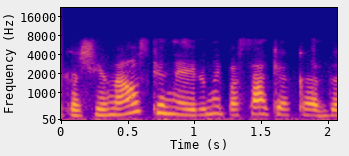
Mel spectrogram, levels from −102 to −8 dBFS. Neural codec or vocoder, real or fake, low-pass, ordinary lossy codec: codec, 16 kHz in and 24 kHz out, 2.2 kbps, FireRedTTS-2 codec; fake; 7.2 kHz; Opus, 32 kbps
